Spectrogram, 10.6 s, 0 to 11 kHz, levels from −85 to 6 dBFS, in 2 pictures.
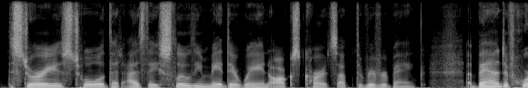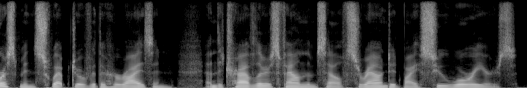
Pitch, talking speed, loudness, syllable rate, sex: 160 Hz, 200 wpm, -21 LUFS, 5.3 syllables/s, female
